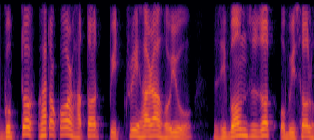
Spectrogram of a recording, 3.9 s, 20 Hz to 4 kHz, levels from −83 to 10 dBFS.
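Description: From 0.38 to 0.50 s there is a call audio freeze. The stream stalls for about 100 ms, most likely because packets were held up in transit and the jitter buffer ran dry. The receiver stretched the last sound into a buzzy or hissy continuation that fades without reaching silence, then resumed where it left off, so nothing is lost but the speech is pushed later. On a spectrogram this appears as a smeared stretch continuing the preceding sound, and the waveform shows a decaying, regular stretch.

At 0.56 to 0.59 s comes a short concealed packet loss. About 40 ms of audio never arrived in time, and only around 10 ms of synthetic fill covers it, so roughly 30 ms of speech is dropped as the timeline catches back up after the earlier stall. It sounds like a quick smear or wobble with a slight jump forward. A spectrogram shows a narrow blurred seam with a discontinuity, all of it capped below 4 kHz by the narrowband G.711 call path.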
